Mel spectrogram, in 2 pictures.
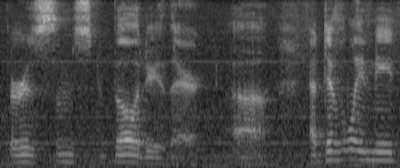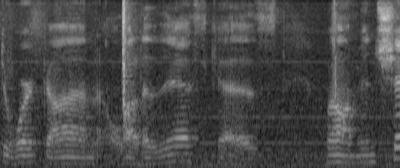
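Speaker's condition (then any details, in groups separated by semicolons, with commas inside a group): Friedreich's ataxia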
